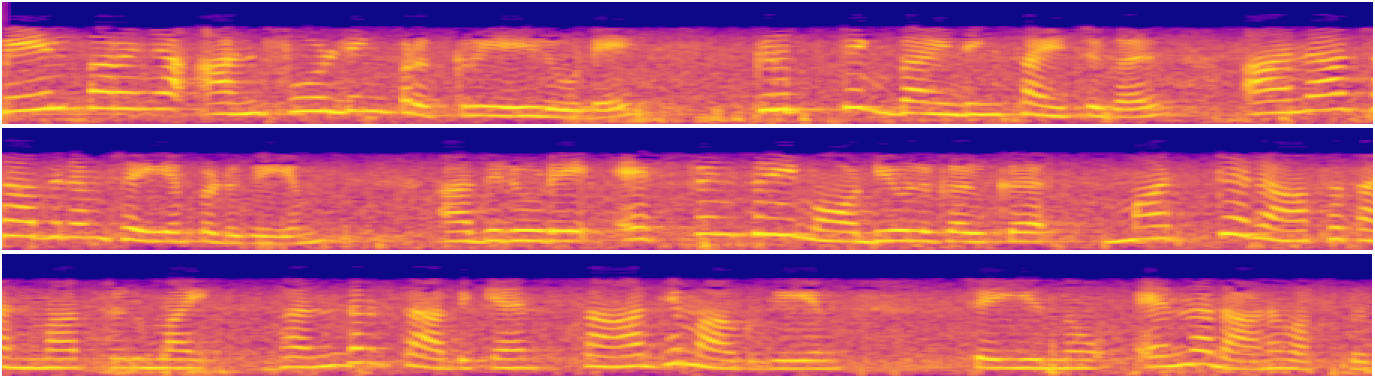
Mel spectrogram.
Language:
Malayalam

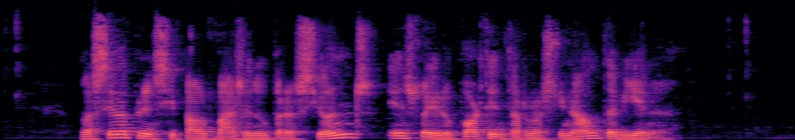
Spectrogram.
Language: Catalan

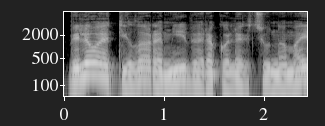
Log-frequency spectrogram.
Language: Lithuanian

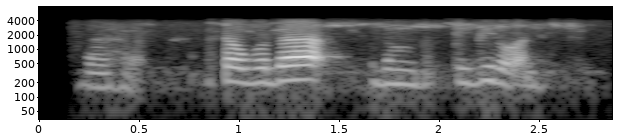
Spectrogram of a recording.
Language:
Manipuri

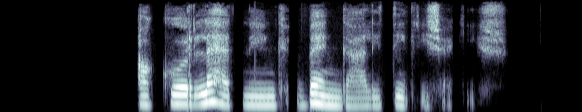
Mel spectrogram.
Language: Hungarian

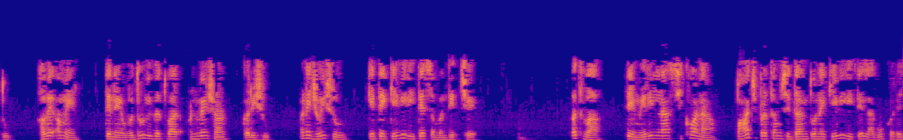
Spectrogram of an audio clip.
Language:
Gujarati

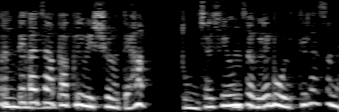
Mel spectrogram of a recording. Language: Marathi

